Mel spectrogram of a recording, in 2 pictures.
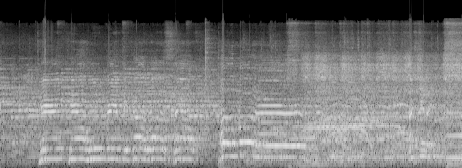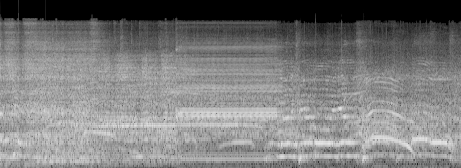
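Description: Loud music with singing, heard through the reverberation of a large indoor arena.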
